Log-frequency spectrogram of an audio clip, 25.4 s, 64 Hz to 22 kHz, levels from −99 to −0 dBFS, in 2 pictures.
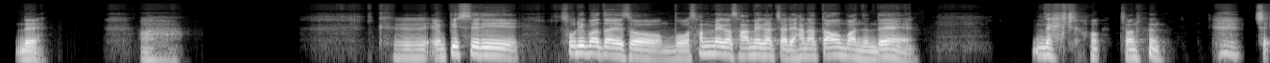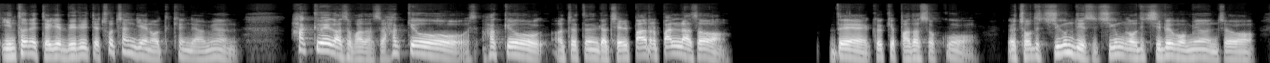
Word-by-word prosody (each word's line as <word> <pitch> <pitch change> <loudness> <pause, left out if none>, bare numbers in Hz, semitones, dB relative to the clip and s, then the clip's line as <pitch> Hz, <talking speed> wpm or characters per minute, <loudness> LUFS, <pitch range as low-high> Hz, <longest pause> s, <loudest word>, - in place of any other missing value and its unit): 네. 95 -7 -1 0.9
아. 80 -3 -14 1.9
그 115 0 -8
MP3 135 -3 +1 0.4
소리바다에서 135 -10 +3
뭐 105 +2 -3
3MB 155 +2 +2
4MB 135 0 +1
짜리 115 -1 +2
하나 125 +1 -1
다운받는데 120 - +1 1.2
네. - - 0 0.2
저 - - -7 0.2
저는 115 -2 -3 0.9
저 - - -6
인터넷 145 +5 +2
되게 125 +1 +2
느릴 130 +4 0
때 - - -4
초창기에는 160 - -3
어떻게 95 -1 -8
했냐면 100 - -8 0.5
학교에 215 -1 +3
가서 - - +2
받았어요. 95 -2 -4
학교 160 -5 +2
학교 150 -3 +1
어쨌든 115 0 -2
그러니까 - - +2
제일 110 +1 +1
빠르 135 0 +2
빨라서. 160 - +2 1.1
네, - - +4
그렇게 - - -3
받았었고. - - -4 0.3
그러니까 - - -1
저도 120 +1 0
지금도 155 +2 +1
있어요. 95 -4 -2
지금 140 +8 -3
어디 115 -1 +1
집에 125 +4 +2
보면 115 -3 -2
저 95 -1 -2
125 Hz, 250 characters per minute, -15 LUFS, 110-150 Hz, 1.9 s, 네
